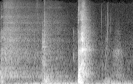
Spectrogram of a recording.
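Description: A single short, sharp bark, a little over a second in, over faint room tone.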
